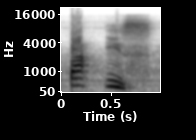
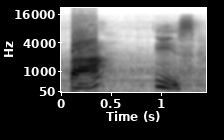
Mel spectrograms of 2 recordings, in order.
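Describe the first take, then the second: First: "país" with a small break before the stressed "ís"; slightly split syllables. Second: "País" broken into pa... ís, long pause between; syllable by syllable. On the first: ("país" com leve separação entre as sílabas) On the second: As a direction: sound out "País" as two separate syllables. ("País" silabado, com pausa: pa... ís) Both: Shown as a demonstration. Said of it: "Cada uma fica em uma sílaba diferente".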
